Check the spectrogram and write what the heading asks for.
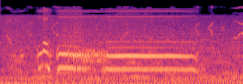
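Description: Rooster crowing once: a cock-a-doodle-doo of short rising notes ending on a long held note that cuts off suddenly.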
